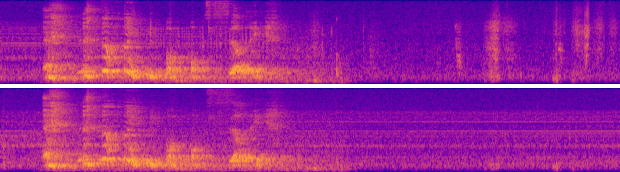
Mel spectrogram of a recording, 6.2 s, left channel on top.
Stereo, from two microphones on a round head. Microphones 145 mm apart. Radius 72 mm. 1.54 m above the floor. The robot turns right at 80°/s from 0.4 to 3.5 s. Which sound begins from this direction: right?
A giggle, at 0.4 s.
